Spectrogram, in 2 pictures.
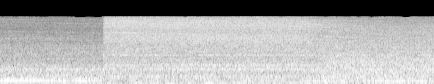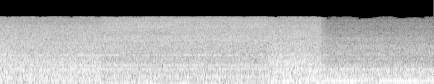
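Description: Jet engines roar loudly and close by outside an airliner.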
